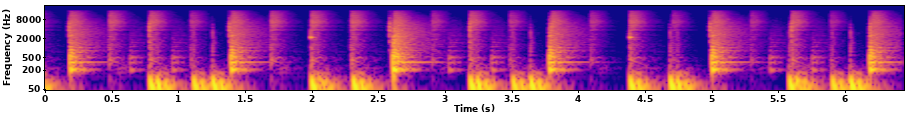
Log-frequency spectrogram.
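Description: Electronic drum kit played with sticks, heard through its sound module: a rock groove of steady hi-hat eighth notes, an accented snare backbeat and a syncopated bass drum, the same bar repeating about every two and a half seconds.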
